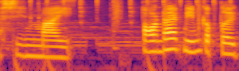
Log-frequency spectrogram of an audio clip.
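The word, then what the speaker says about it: 新米: ปี นี้ เลย ค่ะ ข้าว ใหม่ ภาษา ญี่ปุ่น จะ ออก เสียง ว่า shinmai ตอน แรก มิ้ม กับ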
